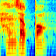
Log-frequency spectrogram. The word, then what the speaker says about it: 한석봉: 영화도 있고 또 복장도 있고 음식도 있고 또 한복, 한국 사람의 옷, 한석봉 명필 이름이죠. 이조시대. 그래서 한호인데 호가 석봉이죠. 성으로 쓸 때는 길게 발음하지 않습니다. 한석봉.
